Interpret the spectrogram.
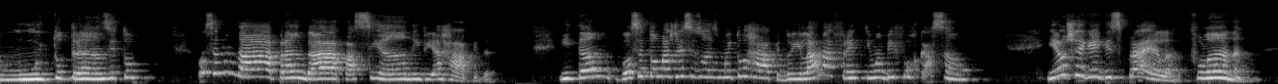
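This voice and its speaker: A woman preaching at a church home group, telling a testimony as a lively story and acting out the dialogue. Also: high-pitched, roomy sound. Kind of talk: sermon testimony told as a story.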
